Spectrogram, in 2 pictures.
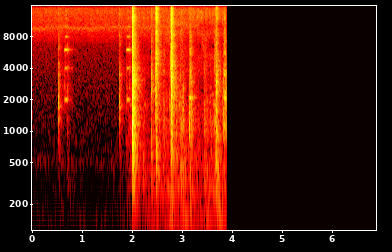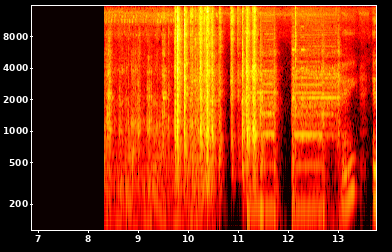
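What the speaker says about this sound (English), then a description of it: "now you go ahead and stitch the next color, which is the tack down of the backing" A Janome MB4 embroidery machine stitches the backing tack-down with fast, clattering bursts of needle strikes. A burst plays, then silence, then a longer stretch of stitching with whirring and clicks.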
